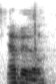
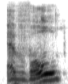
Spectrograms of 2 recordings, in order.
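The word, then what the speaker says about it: Evel: And for, I'm trying to pronounce the name. Evil. E-V-E-L, Evil. Okay. Evil? Yep. Evol?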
